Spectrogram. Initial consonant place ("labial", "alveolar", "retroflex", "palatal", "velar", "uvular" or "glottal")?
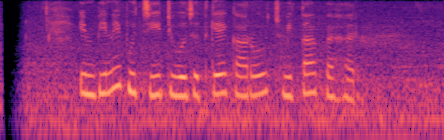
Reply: glottal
